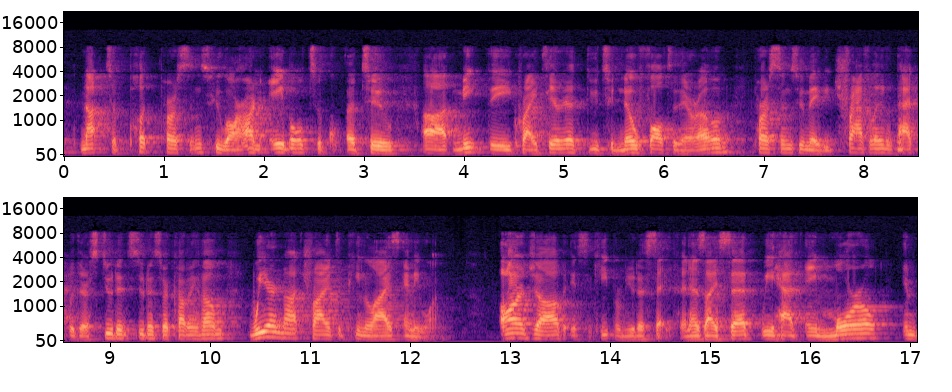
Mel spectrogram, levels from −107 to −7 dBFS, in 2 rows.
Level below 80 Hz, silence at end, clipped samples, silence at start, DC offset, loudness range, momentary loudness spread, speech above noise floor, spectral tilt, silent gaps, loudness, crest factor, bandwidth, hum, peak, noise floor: -66 dBFS; 0 s; under 0.1%; 0 s; under 0.1%; 2 LU; 9 LU; 39 dB; -5.5 dB/octave; none; -31 LUFS; 18 dB; 8.8 kHz; none; -12 dBFS; -69 dBFS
